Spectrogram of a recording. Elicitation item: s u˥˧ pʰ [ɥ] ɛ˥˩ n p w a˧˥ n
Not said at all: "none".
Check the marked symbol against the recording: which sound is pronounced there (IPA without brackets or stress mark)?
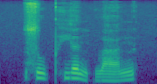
j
